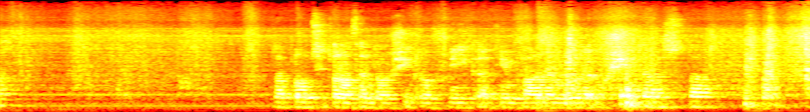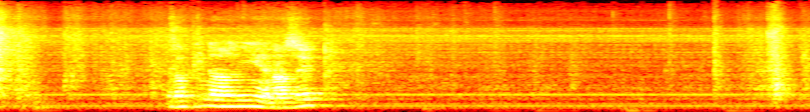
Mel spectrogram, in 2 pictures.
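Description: Fabric rustles and crinkles as it is handled.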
